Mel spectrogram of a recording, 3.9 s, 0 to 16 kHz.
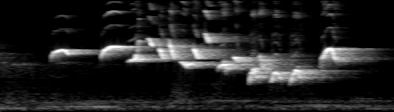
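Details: Late-afternoon song of a purebred white-rumped shama, 18 February 2024: two rich rising whistles, then a fast run of descending whistled phrases ending in a bright upslurred note, with a soft low drone behind.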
